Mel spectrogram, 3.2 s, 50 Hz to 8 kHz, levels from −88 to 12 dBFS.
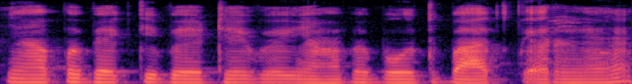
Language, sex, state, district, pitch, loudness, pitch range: Hindi, male, Chandigarh, Chandigarh, 125 Hz, -19 LUFS, 120-130 Hz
